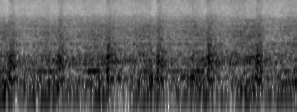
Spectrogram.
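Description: Rock band playing live and loud, the drum kit's bass drum and cymbals keeping a fast steady beat under the other instruments.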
